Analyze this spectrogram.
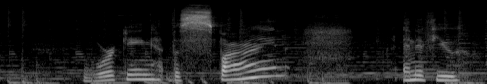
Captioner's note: inhales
